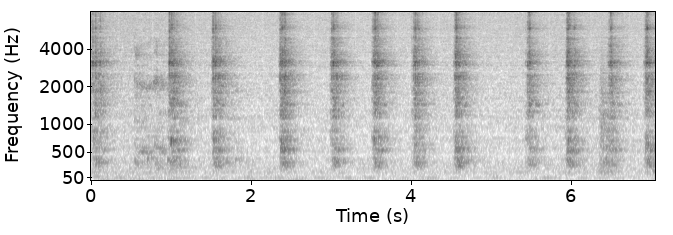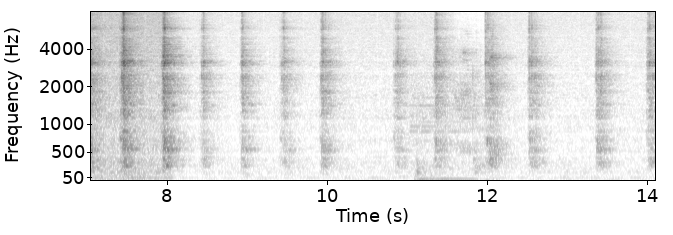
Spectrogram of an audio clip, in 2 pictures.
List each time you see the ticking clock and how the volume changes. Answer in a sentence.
The ticking clock can be heard from 0.0 to 14.0 s, getting quieter.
